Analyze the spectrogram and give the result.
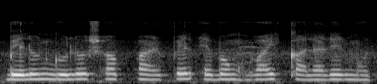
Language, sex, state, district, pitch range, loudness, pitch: Bengali, female, West Bengal, Cooch Behar, 225-240 Hz, -18 LUFS, 230 Hz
